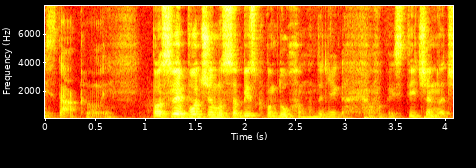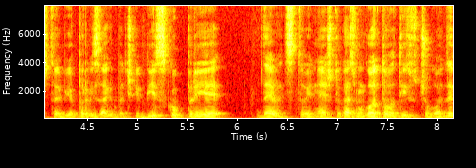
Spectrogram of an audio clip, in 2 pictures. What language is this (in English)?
Croatian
